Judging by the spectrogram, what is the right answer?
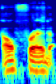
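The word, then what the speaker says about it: Elfreth: I think it's pronounced Elfrith or Alfred. We might have said Alfred back in the day too.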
